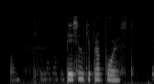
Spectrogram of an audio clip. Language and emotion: Russian, neutral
